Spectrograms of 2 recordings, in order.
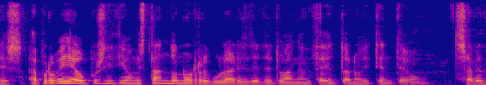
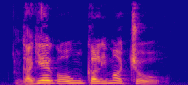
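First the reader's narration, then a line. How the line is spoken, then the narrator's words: Shouted. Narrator (Galician): o berro máis habitual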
